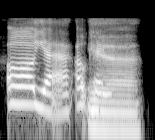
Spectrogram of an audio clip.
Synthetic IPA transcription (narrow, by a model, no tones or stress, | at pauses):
ojæ̰oʊkʰeɪ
